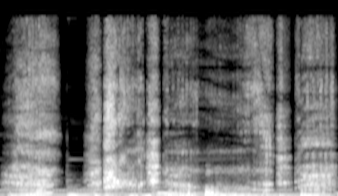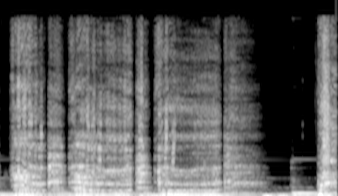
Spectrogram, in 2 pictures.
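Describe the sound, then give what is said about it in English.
A playful dinosaur growl as the dinosaur peeks out from behind a plant: a loud run of rumbling growls, grunts and groaning moans rising and falling in short bursts for about five seconds, with no talking. “Buck growled playfully and peeked out from behind the plant before trying to hide his big head again.”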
